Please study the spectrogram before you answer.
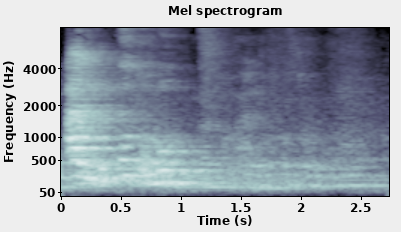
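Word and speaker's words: الكتب: So it is pronounced by adding the two letters A and L.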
